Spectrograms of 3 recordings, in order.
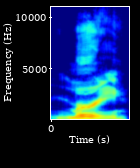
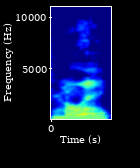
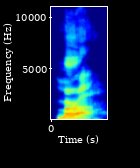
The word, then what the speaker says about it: Murrah: By the way, in the first two episodes I said the building name wrong. Oh, would you say? So, it's not Murray, it's Muro. Mura.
